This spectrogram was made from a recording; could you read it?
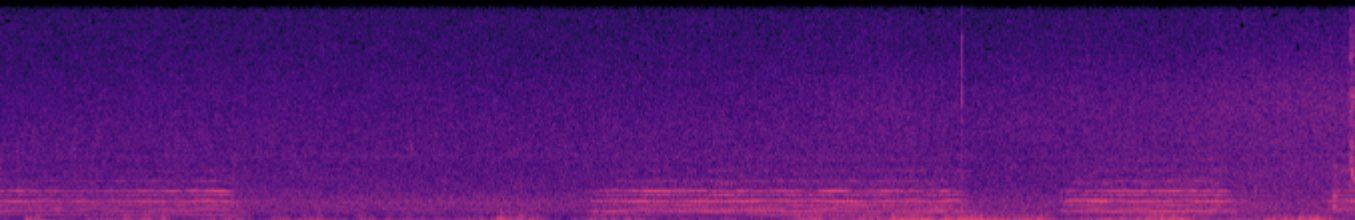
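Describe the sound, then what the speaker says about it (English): A freight train with a sustained horn blowing in repeated long blasts over steady rumbling rail noise, loud and close, outdoors by the track with wind on the microphone. "right where that train is"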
